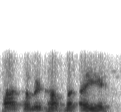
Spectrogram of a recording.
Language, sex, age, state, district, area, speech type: Urdu, male, 45-60, Telangana, Hyderabad, urban, conversation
